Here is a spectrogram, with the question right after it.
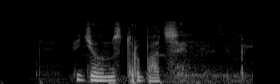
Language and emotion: Russian, neutral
